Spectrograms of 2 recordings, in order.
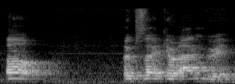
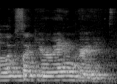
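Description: First: Low-pitched, unimpressed father voice; stern dad. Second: Said in the usual way. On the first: Acted. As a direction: drop low like a dad having none of it. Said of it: "That would never work with my dad". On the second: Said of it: "Daddy, this is how I feel".

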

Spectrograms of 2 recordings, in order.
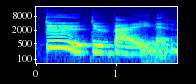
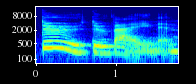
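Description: First: Tyytyväinen very slow, syllable by syllable; Finnish word. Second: Tyytyväinen whispered very slowly; whispered repeat. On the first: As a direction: spell out Tyytyväinen slowly. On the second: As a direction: breathe Tyytyväinen out again as a whisper. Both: Shown as a demonstration. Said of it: "คำสุดท้ายหลายพยางค์".

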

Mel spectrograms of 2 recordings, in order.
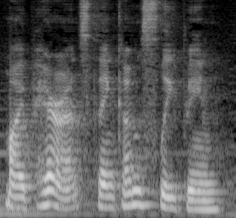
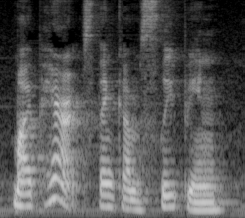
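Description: Both takes have the same delivery.

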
